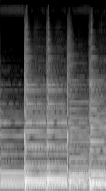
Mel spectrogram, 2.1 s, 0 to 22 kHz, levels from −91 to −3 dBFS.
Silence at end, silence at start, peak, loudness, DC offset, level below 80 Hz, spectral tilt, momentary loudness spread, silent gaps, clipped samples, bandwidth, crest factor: 0 s; 0 s; 0 dBFS; -16 LUFS; under 0.1%; -46 dBFS; -8 dB/octave; 5 LU; none; under 0.1%; 11.5 kHz; 16 dB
